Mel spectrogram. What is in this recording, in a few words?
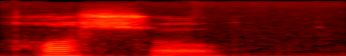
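"hustle", Nigerian Pidgin, male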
